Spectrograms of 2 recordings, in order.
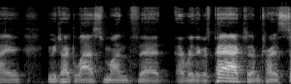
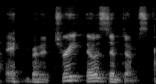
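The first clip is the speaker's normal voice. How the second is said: ordinary delivery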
